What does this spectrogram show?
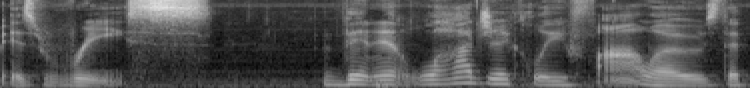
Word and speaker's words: Rhys: and when it gets shortened to r h y s I can totally see that being pronounced as Reese and not rice well we know it's pronounced Reese we know it's yes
